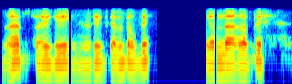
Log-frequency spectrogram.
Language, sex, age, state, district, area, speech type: Manipuri, male, 60+, Manipur, Kangpokpi, urban, conversation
